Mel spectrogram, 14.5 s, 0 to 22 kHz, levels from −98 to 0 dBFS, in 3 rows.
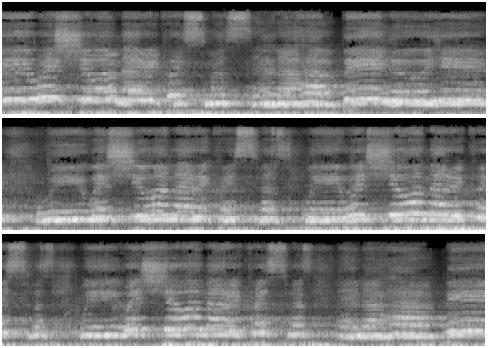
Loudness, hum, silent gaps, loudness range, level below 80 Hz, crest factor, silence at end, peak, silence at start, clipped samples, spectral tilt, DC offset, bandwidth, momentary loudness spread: -20 LUFS; none; none; 3 LU; -32 dBFS; 16 dB; 0 s; -4 dBFS; 0 s; under 0.1%; -4.5 dB/octave; under 0.1%; 16.5 kHz; 8 LU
